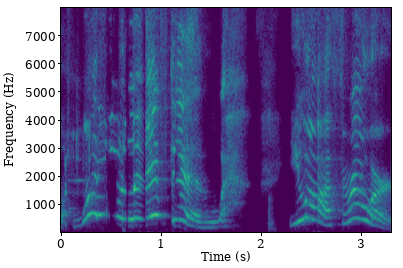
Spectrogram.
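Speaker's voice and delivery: put-on very high-pitched, loud, swooping Southern accent. Redoing the coach's line after the other speaker asks: Joe Dial Southern accent. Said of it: "my Joe Dial Southern going on".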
